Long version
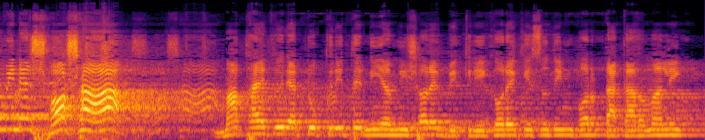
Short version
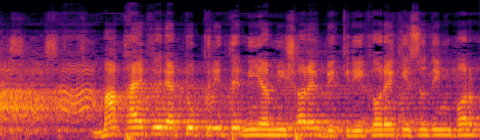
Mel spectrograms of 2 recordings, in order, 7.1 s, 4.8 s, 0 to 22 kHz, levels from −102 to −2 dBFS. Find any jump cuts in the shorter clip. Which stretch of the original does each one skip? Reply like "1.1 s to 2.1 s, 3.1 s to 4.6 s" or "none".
none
